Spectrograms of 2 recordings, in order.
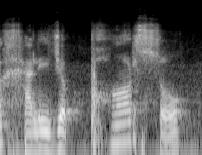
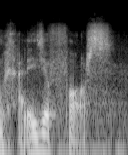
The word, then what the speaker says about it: خلیج پارس: اونی که پرشین گلفو میگه خلیج فارس، باید بدونه چقدر زبان عربی توی ما ریشه دوونده که حتی خلیج پارسو که با پی تلفظ میشیم ما میگیم خلیج فارس، به خاطر اینکه عربا ف نداشتن خلیج پارس رو میگن خلیج فارس.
